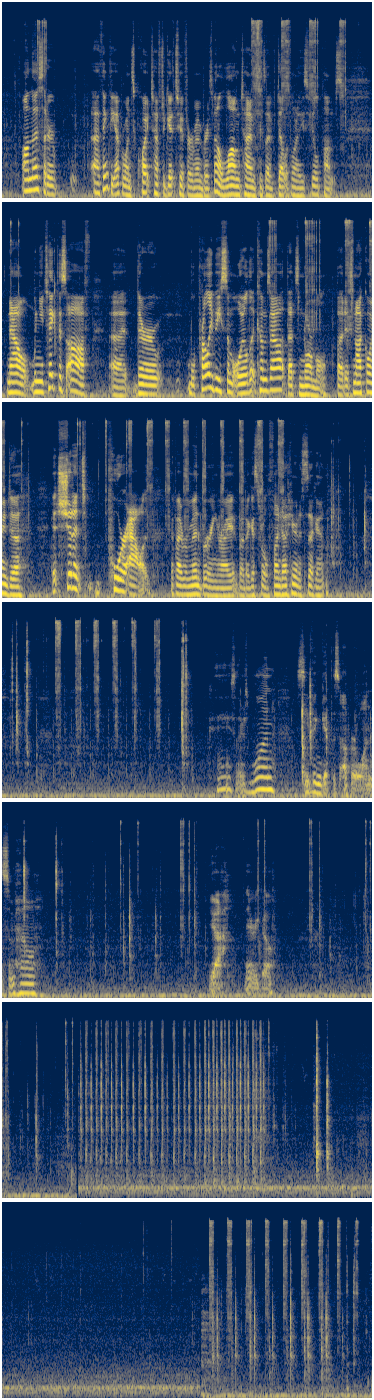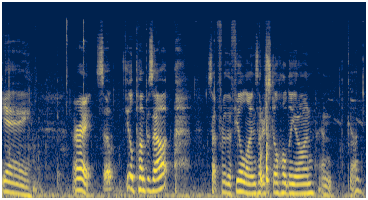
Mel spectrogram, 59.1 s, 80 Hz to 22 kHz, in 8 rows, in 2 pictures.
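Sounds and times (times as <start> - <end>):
socket ratchet clicking: 5.0 - 6.9, 22.4 - 26.0, 48.6 - 51.7.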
